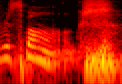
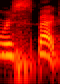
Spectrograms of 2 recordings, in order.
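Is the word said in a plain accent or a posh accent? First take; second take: posh; plain. First: It is said in an exaggerated upper-class English accent. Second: It is said in an ordinary, unmarked accent. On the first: The speaker calls it wrong. "he'd say" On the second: The speaker calls it right. "instead of saying"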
